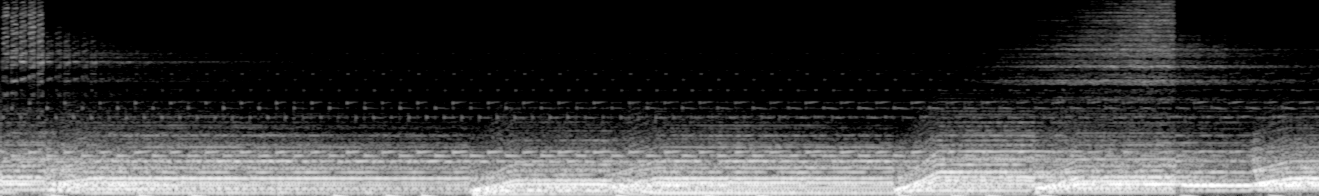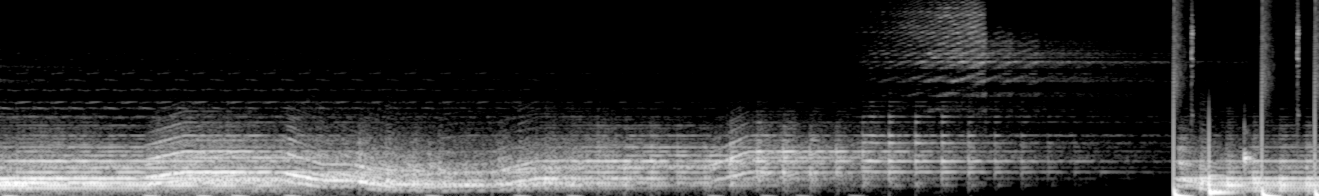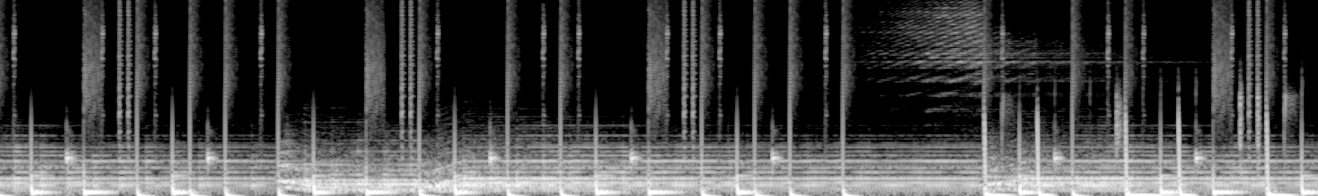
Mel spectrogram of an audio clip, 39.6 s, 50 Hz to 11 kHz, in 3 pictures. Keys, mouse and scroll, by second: 2.7-3.4 click, 3.9 space, 5.6-6.2 click, 6.0 space, 7.8-8.4 drag, 9.2 u, 10.0 space, 11.0 [, 12.9-15.1 drag, 15.3 [, 16.5 click, 16.8 Page_Down, 17.4 click, 17.8 [, 18.2 Page_Down, 18.6 click, 19.2 [, 19.6 Page_Down, 20.2 click, 20.7 [, 21.2 Page_Down, 21.6 click, 22.2 [, 22.5 Page_Down, 23.0 click, 23.5 [, 23.9 Page_Down, 24.5 click, 25.1 [, 25.5 Page_Down, 26.4 click, 26.7 [, 27.1 Page_Down, 28.0 click, 28.8 [, 30.2-30.9 click, 31.3 [, 31.8 space, 33.5-34.1 click, 33.9 space, 36.0-36.6 click, 36.8 space, 37.7 click, 38.3 shift+click, 39.3-39.5 click.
